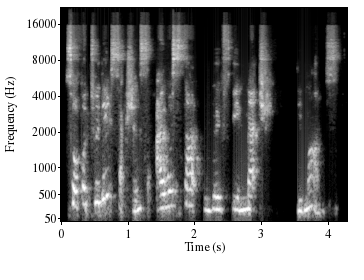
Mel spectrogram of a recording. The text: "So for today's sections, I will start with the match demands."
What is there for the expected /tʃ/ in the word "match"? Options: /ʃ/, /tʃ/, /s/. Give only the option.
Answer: /tʃ/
